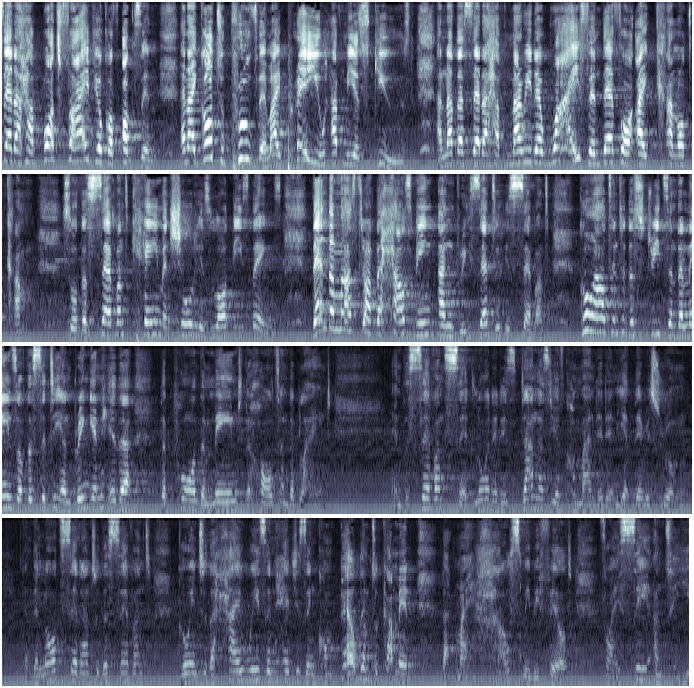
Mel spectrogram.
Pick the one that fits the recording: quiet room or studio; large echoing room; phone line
large echoing room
